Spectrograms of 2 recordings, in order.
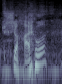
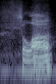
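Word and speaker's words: Saleh: just call Robert Salah shahila I just miss I have never heard that pronunciation of his name I've heard Shala Sal Salah Salah you said sh yeah and then the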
